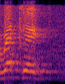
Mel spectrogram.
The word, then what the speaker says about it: record: Because the words are pronounced differently. Records, it's a verb. Record is a noun.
